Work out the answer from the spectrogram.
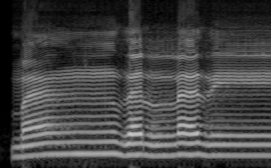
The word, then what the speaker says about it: من ذا الذي: من ذا الذي, এখানে মিম নুন জবর মান ছিল, কিন্তু এর বামে ইকফার হরফ আসার কারণে এটাকে অনিশ্চরের মতো, এই নুন সাকিনকে অনিশ্চরের মতো উচ্চারণ করতে হবে। মান যাল্লাযী ইয়াশফাউ ইনদাহু ইল্লা বিইযনিহি।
